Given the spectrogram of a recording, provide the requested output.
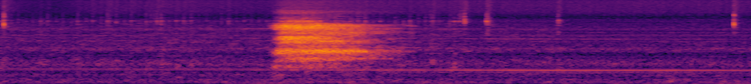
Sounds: Sigh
